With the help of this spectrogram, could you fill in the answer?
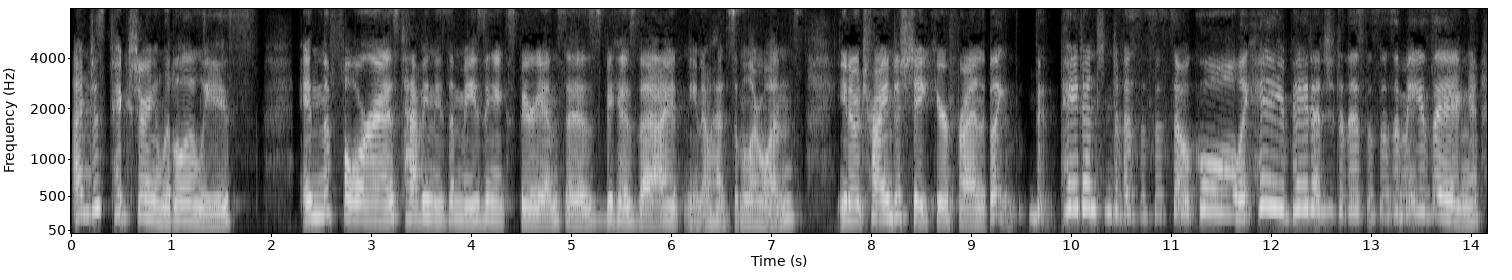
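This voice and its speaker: A woman podcast host with a mid-range voice chats with lively enthusiasm. She leans into emphatic words and keeps a friendly, conversational flow. The recording is close and dry. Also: medium pitch, moderate pace, dry recording. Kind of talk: casual conversational interview.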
